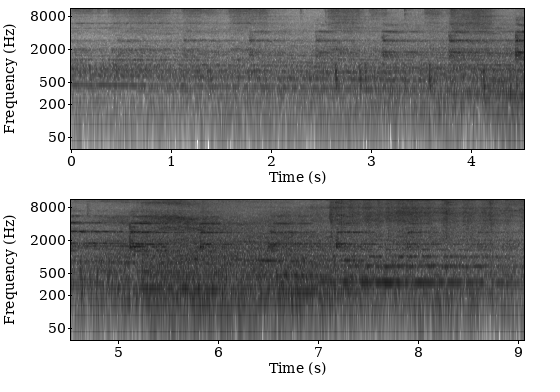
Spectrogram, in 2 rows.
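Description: Amtrak ACS-64 electric locomotive and its passenger cars rolling into the station along the platform, wheels squealing with thin high tones. The sound grows steadily and gets much louder about five seconds in as the locomotive passes close by.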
